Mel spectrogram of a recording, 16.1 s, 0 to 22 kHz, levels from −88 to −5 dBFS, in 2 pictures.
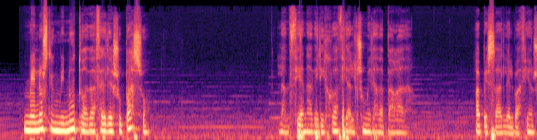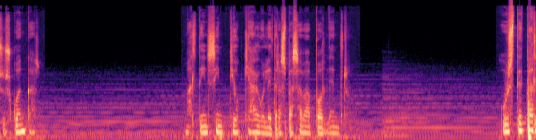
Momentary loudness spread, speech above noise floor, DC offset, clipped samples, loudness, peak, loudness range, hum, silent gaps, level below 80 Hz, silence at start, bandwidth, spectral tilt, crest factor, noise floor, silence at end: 20 LU; 27 dB; under 0.1%; 0.8%; -11 LUFS; 0 dBFS; 9 LU; none; none; -28 dBFS; 0.35 s; over 20 kHz; -4.5 dB/octave; 14 dB; -38 dBFS; 0 s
